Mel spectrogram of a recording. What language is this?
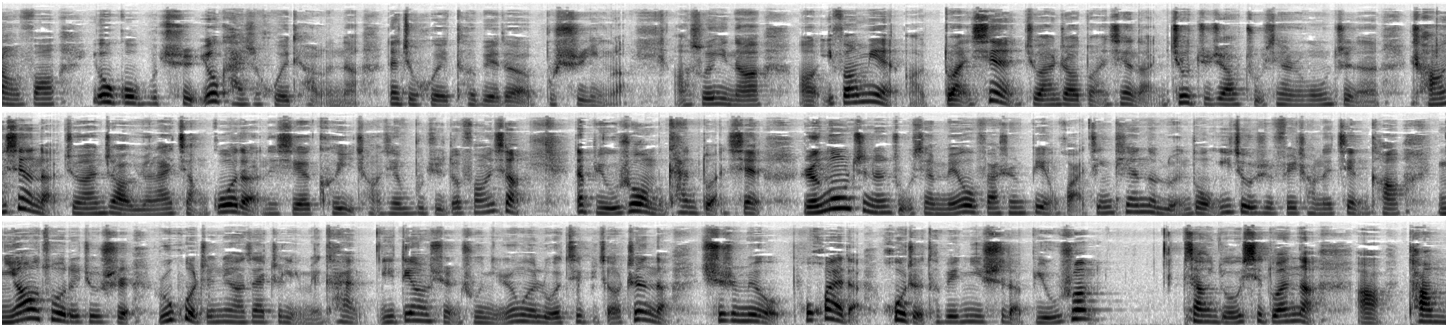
Chinese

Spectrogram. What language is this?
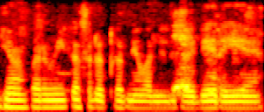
Rajasthani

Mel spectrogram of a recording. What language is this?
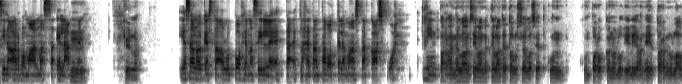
Finnish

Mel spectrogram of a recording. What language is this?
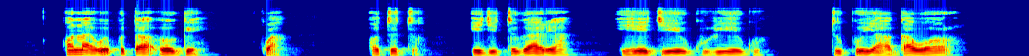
Igbo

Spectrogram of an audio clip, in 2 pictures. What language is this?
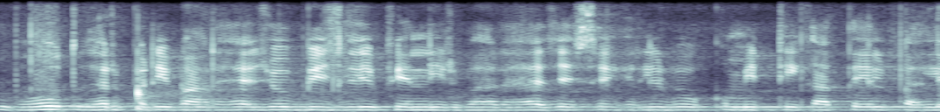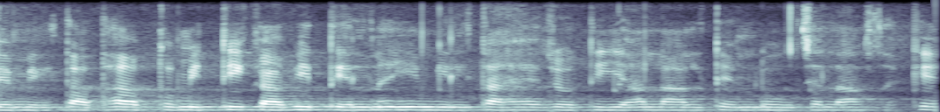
Hindi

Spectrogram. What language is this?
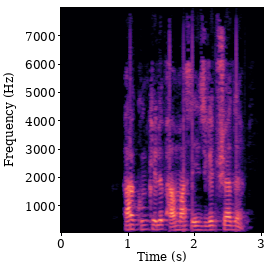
Uzbek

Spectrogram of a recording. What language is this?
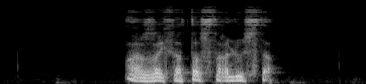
Kabyle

